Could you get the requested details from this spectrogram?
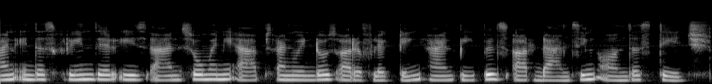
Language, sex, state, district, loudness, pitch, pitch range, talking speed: English, female, Maharashtra, Gondia, -19 LUFS, 210 Hz, 200-230 Hz, 175 wpm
